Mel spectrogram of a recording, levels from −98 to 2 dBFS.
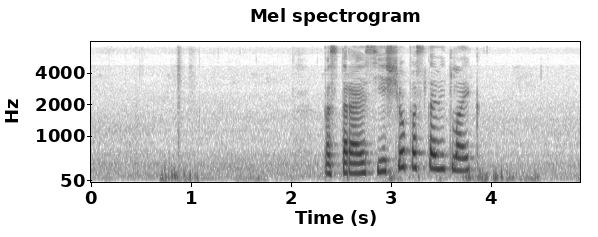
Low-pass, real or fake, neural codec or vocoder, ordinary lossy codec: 7.2 kHz; real; none; none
